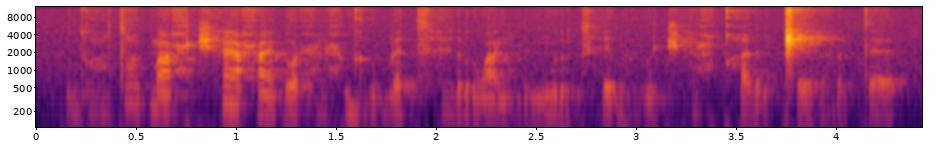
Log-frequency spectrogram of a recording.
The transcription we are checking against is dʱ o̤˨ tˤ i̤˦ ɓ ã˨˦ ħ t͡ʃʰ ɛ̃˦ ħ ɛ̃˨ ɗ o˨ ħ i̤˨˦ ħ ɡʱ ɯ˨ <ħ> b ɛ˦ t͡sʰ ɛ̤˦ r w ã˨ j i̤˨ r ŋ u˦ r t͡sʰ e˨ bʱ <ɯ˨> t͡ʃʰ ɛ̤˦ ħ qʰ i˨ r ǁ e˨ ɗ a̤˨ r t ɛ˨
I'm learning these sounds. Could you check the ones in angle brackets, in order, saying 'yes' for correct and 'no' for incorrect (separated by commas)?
no, yes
